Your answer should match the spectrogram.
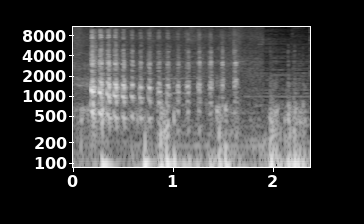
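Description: A diver's laugh, a gurgling rattle of about ten quick pulses a second that fades out near the end, with a few low knocks under it.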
